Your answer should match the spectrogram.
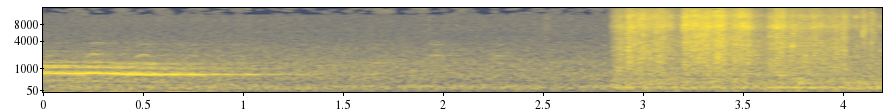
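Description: A held sung note fades out in the first second, followed by a quiet pause. About three seconds in, a sudden dry, crackly rustling begins, louder than the note.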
